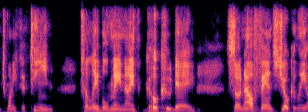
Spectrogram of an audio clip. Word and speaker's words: Goku: Back in Japan, though, the word for 5 is pronounced as go, and 9 is Q, which is sometimes lazily, or by children, pronounced ku. Thus, May 9th is Gokyu, or Goku.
